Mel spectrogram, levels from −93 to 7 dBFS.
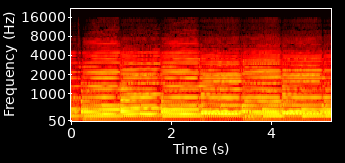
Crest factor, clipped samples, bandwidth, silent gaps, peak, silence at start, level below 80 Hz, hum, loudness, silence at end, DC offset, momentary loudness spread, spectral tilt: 12 dB; under 0.1%; 8.4 kHz; none; -6 dBFS; 0 s; -44 dBFS; none; -18 LUFS; 0 s; under 0.1%; 3 LU; -6 dB/octave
